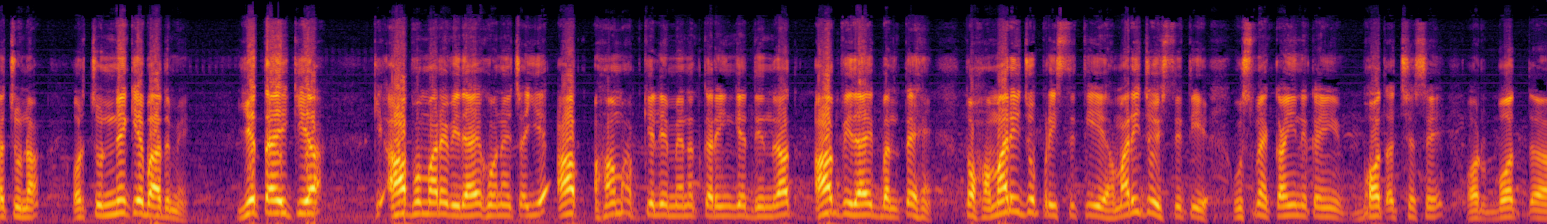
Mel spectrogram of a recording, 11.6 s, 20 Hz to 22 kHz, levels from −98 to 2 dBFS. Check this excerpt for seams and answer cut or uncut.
uncut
